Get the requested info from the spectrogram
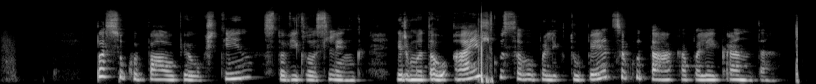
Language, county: Lithuanian, Vilnius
